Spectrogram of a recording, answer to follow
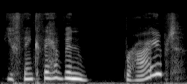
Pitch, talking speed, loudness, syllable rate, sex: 270 Hz, 190 wpm, -16 LUFS, 6.3 syllables/s, female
